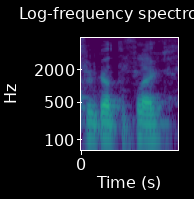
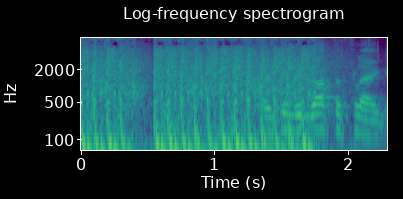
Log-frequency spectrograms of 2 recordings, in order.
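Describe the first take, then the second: First: Said in the usual way. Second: Loud, breathless cheer; excited shout. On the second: Real, not acted. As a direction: shout out the win. Capturing the flag.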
